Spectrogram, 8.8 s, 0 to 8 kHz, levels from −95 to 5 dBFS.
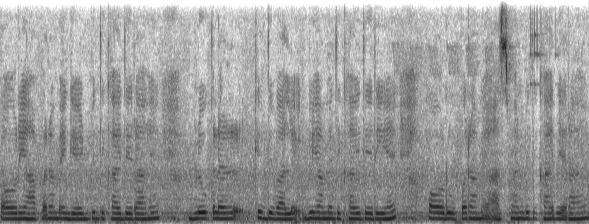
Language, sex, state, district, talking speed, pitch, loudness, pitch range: Hindi, female, Bihar, East Champaran, 195 wpm, 205 Hz, -14 LUFS, 200-210 Hz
